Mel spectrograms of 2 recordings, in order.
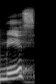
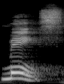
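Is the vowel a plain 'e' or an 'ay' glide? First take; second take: plain e; ay glide. First: The vowel is a plain, short 'e' sound. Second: The vowel glides from 'e' to 'ee'. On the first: The speaker calls it wrong. "অনেকে মেস বলবে" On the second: The speaker calls it right. "সঠিক উচ্চারণে একটা হর্ষই থাকবে"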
